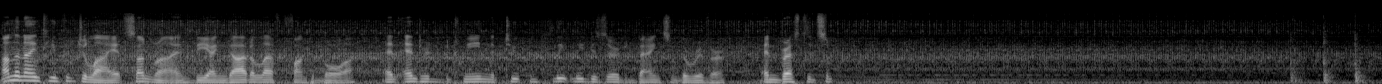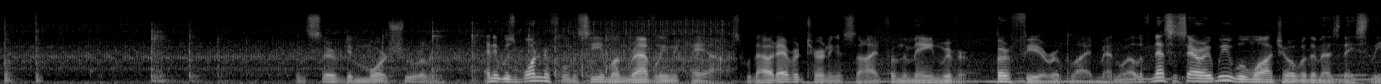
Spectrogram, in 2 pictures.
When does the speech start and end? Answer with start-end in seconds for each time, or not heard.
0.0-8.3, 16.8-27.5.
